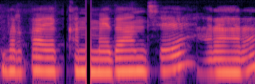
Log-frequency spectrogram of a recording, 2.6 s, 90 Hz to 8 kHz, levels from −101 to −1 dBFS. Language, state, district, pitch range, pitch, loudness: Surjapuri, Bihar, Kishanganj, 175-190 Hz, 185 Hz, -33 LUFS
